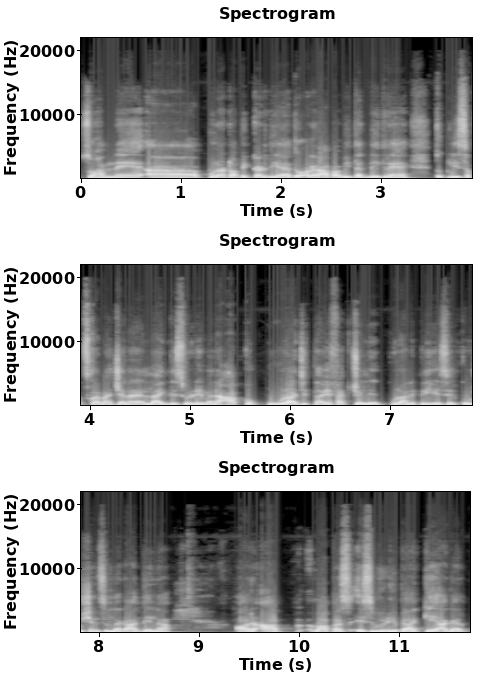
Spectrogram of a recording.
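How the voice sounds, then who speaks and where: Hoarse young male tutor, mellow voice. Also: fairly high pitch, steady tone, normal speed. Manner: Hinglish, frequent fillers, checks in with "thik hai". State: voice getting hoarse. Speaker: exam-prep geography teacher. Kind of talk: online lecture with map.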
